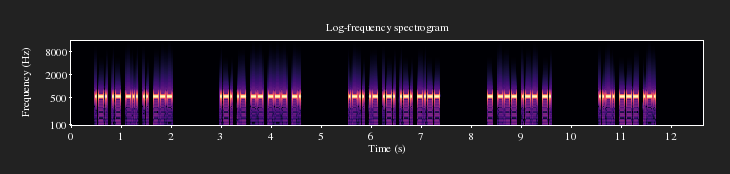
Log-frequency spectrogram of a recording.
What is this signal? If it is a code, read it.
Morse code, heard as a keyed tone, about 34 wpm, 550 Hz. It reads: RADIO RAMON LARRY TOWN FOR
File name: Ultimate Word List / 35WPM Ultimate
